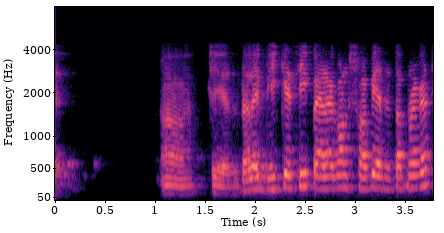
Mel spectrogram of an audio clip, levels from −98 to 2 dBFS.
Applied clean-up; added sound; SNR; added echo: neural mask model DeepFilterNet 3.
